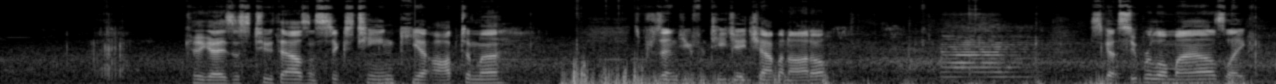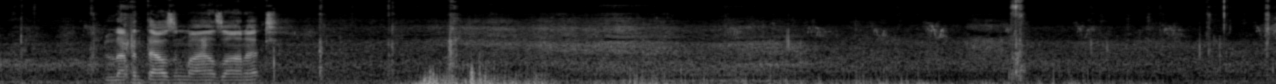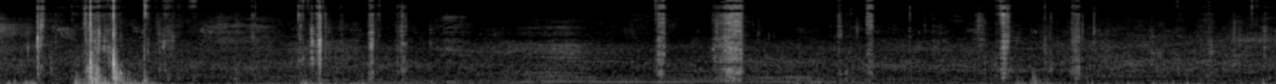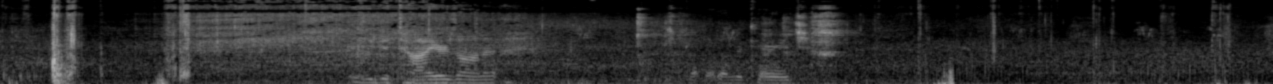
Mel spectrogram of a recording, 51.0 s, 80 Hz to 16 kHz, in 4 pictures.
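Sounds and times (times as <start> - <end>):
wind rumble on microphone: 5.3 - 13.8, 16.5 - 30.2, 35.4 - 51.0
microphone handling noise: 25.7 - 27.3
car door clicks: 38.8 - 39.2
car doors thumping shut: 38.8 - 39.2.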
